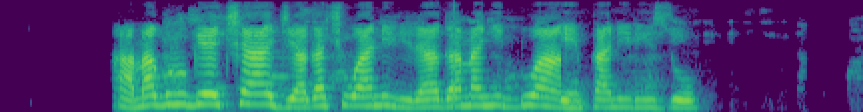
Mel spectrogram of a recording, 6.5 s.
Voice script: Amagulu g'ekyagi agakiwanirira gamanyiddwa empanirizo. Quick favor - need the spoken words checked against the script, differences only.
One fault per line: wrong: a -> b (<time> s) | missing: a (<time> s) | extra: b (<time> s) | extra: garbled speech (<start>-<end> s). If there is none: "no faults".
no faults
